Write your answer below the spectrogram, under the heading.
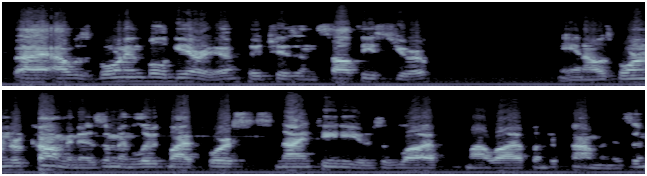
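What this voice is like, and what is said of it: Non-Southern, foreign English accent. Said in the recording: “accent doesn't sound very Southern”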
